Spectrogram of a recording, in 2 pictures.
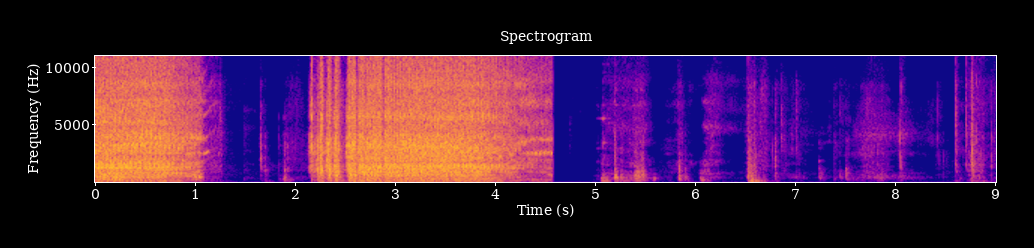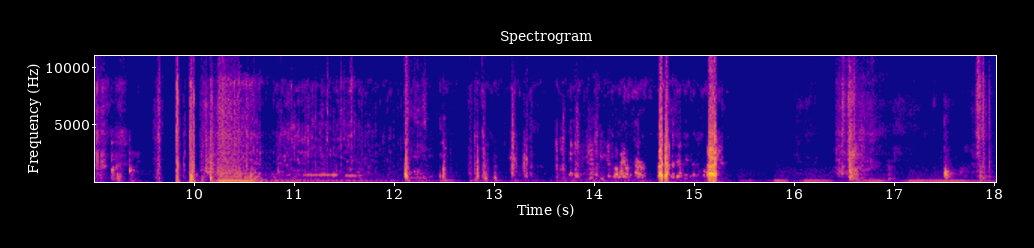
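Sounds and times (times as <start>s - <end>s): power tool cutting wood: 0.0s - 1.2s, 2.2s - 4.6s
knocks and scrapes of wood: 5.0s - 7.7s, 12.0s - 13.7s.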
